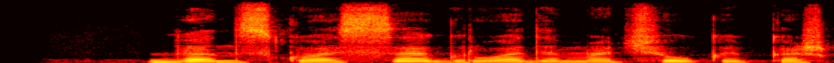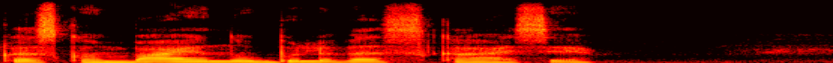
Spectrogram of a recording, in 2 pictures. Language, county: Lithuanian, Klaipėda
